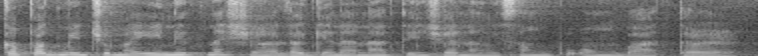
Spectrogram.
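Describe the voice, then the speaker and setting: Somewhat breathy and fairly low in pitch, a woman speaks with a dark, mellow tone. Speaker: cooking content creator. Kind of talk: cooking voice-over tutorial. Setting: voice-over.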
